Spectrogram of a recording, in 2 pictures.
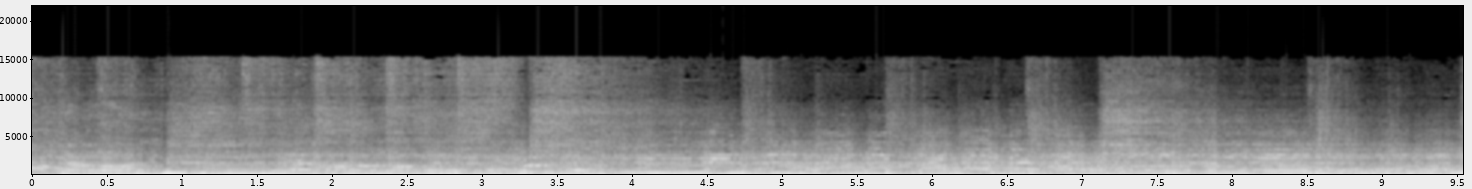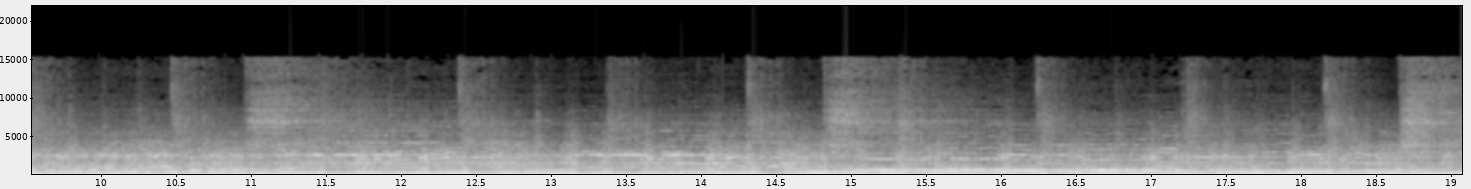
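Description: Live rock band playing loudly, with electric guitar to the fore over a steady drum beat and bass.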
